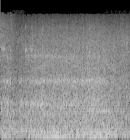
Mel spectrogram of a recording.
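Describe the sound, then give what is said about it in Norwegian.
A large diesel engine of a rail-replacement bus running instead of trains this summer rumbles steadily with a low droning hum and broad mechanical noise, holding an even loudness throughout, with no voices. “Og som NRK meldte i går, det blir en dobling av buss for tog denne sommeren.”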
